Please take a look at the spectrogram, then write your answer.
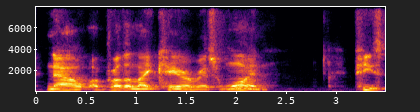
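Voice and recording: With audible room echo, a man talks at a fairly slow pace in a medium pitch with ordinary pitch variation and a fairly bright tone.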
